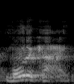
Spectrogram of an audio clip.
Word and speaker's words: Mordecai: Mordecai.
